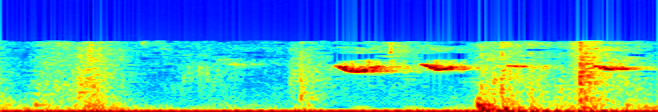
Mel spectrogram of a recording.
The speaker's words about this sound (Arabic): فلما فتحت الباب قابلها البلبل بأنغام حزينة كأنما يبثها شجونة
